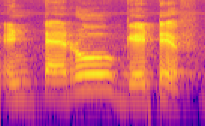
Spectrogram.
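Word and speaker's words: interrogative: Spelling तो क्या है? इंटेरोगेटिव, मगर प्रोनाउंसिएशन में इंट्रोगेटिव बोला जाता है ज्यादातर।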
